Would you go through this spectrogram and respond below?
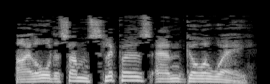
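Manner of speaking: usual speaking voice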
